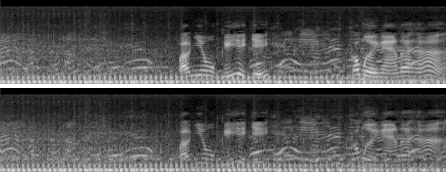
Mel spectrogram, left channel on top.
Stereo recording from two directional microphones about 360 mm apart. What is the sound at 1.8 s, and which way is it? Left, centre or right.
Vehicle, centre.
